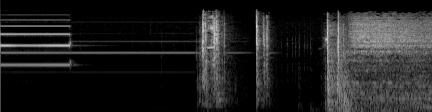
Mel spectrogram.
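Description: Produced intro sound effects: a held electronic chime-like tone cuts off under a second in, leaving a faint hum. Two short noisy bursts follow around two and two-and-a-half seconds, then a louder burst about three seconds in as music begins.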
